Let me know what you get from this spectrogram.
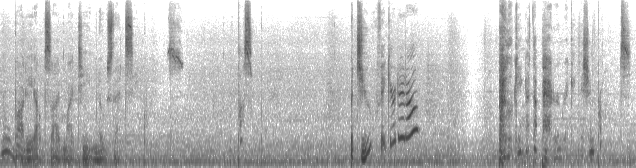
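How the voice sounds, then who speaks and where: A woman playing a haughty, flustered reclusive scientist in a close ASMR roleplay, halting and repeating herself as she gives orders. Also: on the high side, wildly swooping pitch, vocal fry, heavily acted. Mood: grudgingly impressed. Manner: halting, repetitive, sighing, imperious.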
